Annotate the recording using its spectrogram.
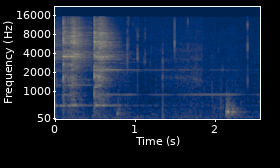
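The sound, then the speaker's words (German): Glasses clink together twice in quick succession during a toast, bright, leaving a clear ringing tone that lingers, followed by a few softer taps and knocks. “jetzt sitzen wir da mit euch, gibt's nichts Schöneres. Prost darauf. Cheers. Cheers, zum Wohl.”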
